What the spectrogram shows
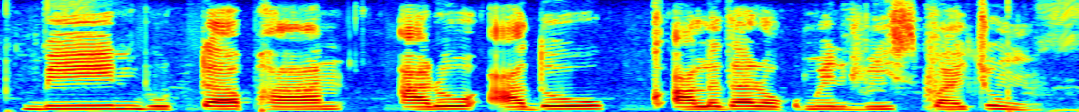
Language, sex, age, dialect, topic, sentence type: Bengali, female, 18-24, Rajbangshi, agriculture, statement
